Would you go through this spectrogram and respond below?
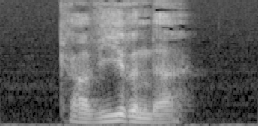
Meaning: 1. comparative degree of gravierend 2. inflection of gravierend: strong/mixed nominative masculine singular 3. inflection of gravierend: strong genitive/dative feminine singular
- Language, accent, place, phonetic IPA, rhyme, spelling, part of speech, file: German, Germany, Berlin, [ɡʁaˈviːʁəndɐ], -iːʁəndɐ, gravierender, adjective, De-gravierender.ogg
